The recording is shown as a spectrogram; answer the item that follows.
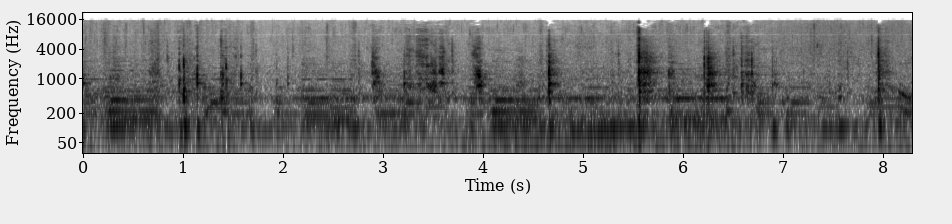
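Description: A wooden spoon scrapes and knocks against a non-stick frying pan at irregular intervals as minced meat and onion are stirred and pressed to break the mince into crumbs while it browns, over a faint sizzle of frying. The loudest scrape comes about five and a half seconds in.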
